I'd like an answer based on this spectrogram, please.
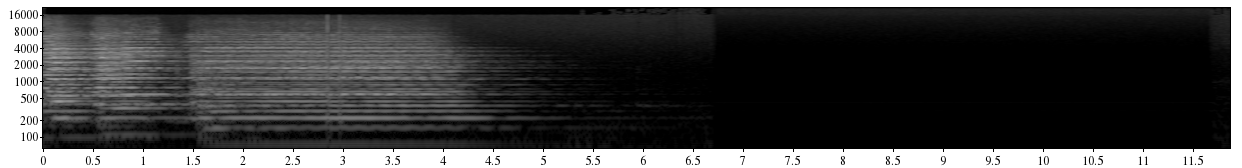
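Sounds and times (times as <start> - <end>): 
strings: 0.0 - 6.4.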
